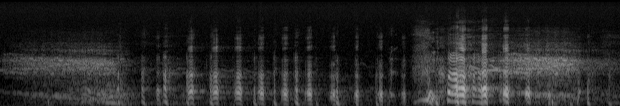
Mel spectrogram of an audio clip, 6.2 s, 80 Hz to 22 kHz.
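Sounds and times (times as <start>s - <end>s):
horse whinnying: 0.0s - 1.3s, 5.1s - 5.9s
laughter: 1.2s - 6.0s.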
